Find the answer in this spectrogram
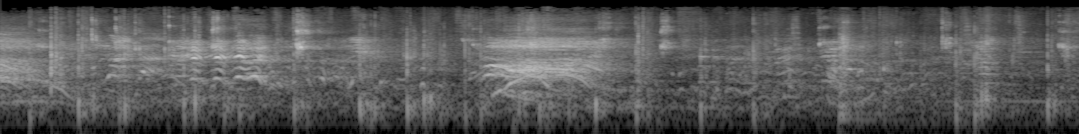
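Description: Basketball bouncing on a hard outdoor court, repeated thuds throughout, with players' voices calling out over it, loudest at the start and around the middle.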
